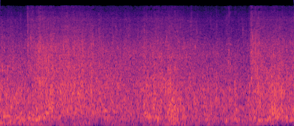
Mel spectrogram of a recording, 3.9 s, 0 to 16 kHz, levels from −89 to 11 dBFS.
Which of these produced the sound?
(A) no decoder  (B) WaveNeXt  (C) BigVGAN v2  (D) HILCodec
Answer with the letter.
C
